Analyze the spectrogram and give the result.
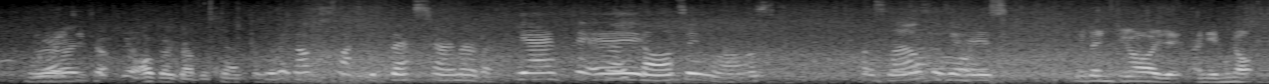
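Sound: ocean waves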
